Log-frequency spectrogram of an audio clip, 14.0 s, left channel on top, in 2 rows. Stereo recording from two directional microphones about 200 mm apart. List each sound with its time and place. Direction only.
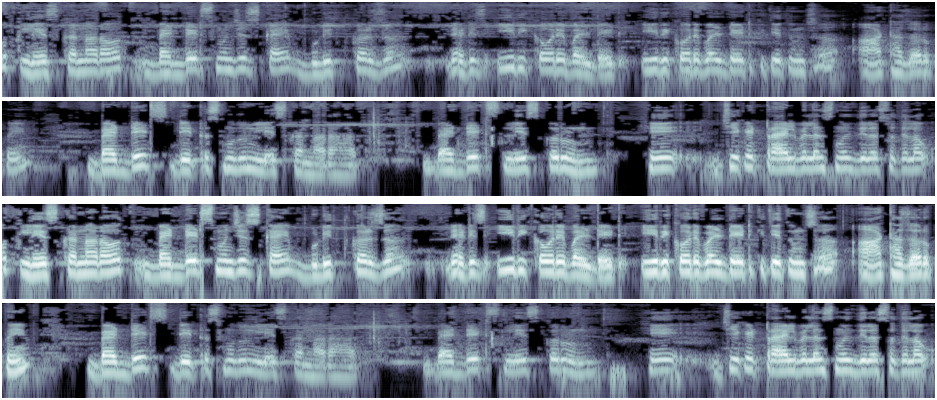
0.0 s speech: 45° right (ahead or behind)
7.7 s speech: 5° right (ahead or behind)
8.6 s speech: 20° left (ahead or behind)
12.4 s speech: centre (ahead or behind)
12.7 s a man's voice: 15° right (ahead or behind)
